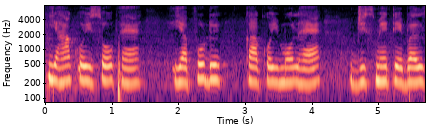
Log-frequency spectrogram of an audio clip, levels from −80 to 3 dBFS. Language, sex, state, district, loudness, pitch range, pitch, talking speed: Hindi, female, Haryana, Charkhi Dadri, -14 LUFS, 210-230 Hz, 215 Hz, 135 wpm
